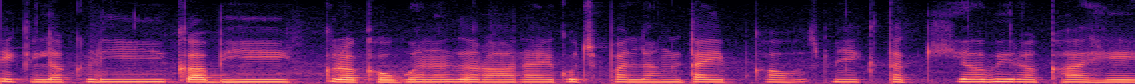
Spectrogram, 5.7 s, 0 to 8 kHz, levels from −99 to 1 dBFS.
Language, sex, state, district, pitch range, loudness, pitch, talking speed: Hindi, female, Punjab, Fazilka, 210-220 Hz, -20 LUFS, 215 Hz, 210 wpm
